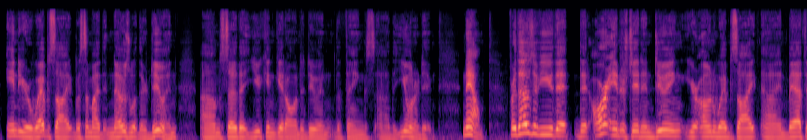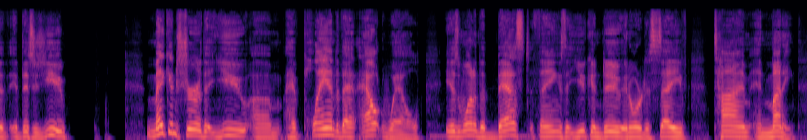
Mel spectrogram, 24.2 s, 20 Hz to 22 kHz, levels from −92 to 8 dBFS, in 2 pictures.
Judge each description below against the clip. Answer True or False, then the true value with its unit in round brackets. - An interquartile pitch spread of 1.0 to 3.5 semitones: False (4.0 semitones)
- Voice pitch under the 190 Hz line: True (135 Hz)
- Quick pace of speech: False (190 wpm)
